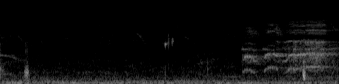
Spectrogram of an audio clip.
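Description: A chicken gives a harsh, drawn-out, crow-like call in the last second, over a steady low rumble of background noise.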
